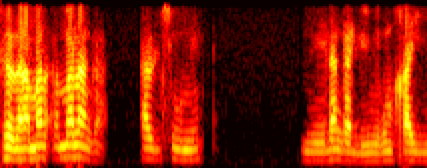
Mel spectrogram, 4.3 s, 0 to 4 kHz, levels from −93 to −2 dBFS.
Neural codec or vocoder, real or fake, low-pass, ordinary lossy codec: none; real; 3.6 kHz; none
